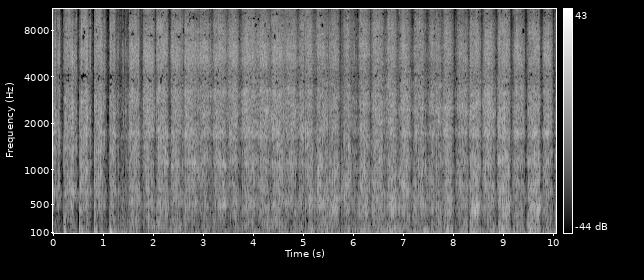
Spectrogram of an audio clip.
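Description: Long red nails scratch a coarse 60-grit sandpaper sheet rolled into a tube. About twenty quick, evenly paced strokes produce a bright, gritty rasping hiss with little low end.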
